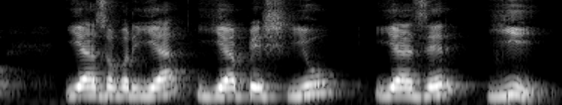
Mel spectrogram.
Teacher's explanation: ইয়া হরফটি উচ্চারণ করার সময় খেয়াল রাখবো যে ইয়া এটি জিহ্বার মাঝখান থেকে উচ্চারণ করতে হবে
